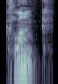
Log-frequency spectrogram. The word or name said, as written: clunk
